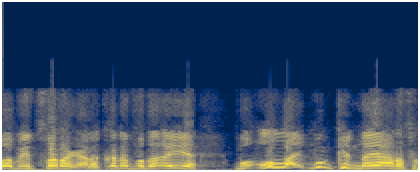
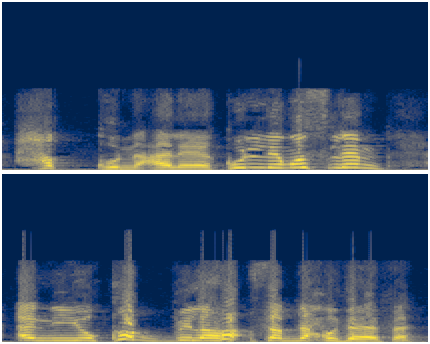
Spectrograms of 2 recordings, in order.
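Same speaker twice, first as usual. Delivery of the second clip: slow solemn proclamation; much slower than usual. Acted. Umar quoted with honor.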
